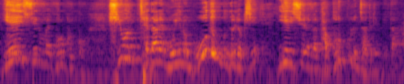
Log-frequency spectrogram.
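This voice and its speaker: Male missionary preacher, high and very lively delivery, echoey church room. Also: a little fast, a crowd in the background. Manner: animated storytelling with laughter and shouts. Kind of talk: sermon. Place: church sanctuary.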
